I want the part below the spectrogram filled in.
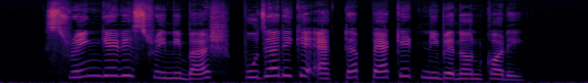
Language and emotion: Bengali, neutral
